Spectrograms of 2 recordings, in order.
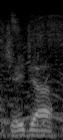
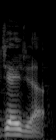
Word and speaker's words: Jeja: Much like Jeja. That's right. Very jovial guy. His name's very fitting. Pronounce it in Spanish as ha ha ha.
